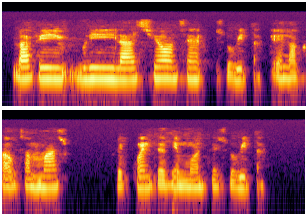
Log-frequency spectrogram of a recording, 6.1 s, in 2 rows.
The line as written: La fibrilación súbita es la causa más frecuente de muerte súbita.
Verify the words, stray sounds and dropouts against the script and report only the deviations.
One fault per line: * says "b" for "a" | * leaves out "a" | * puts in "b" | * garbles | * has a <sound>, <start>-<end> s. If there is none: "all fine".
all fine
